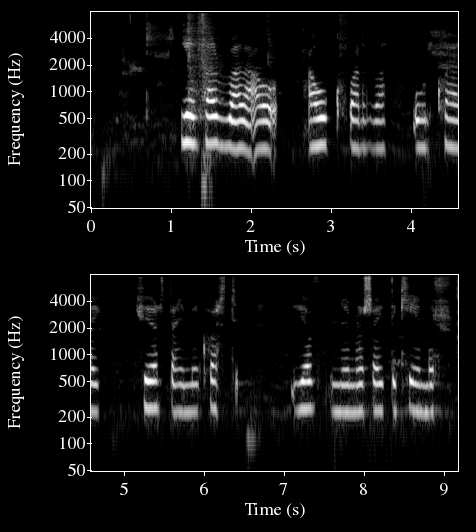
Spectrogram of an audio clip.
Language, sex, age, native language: Icelandic, female, 18-19, Icelandic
